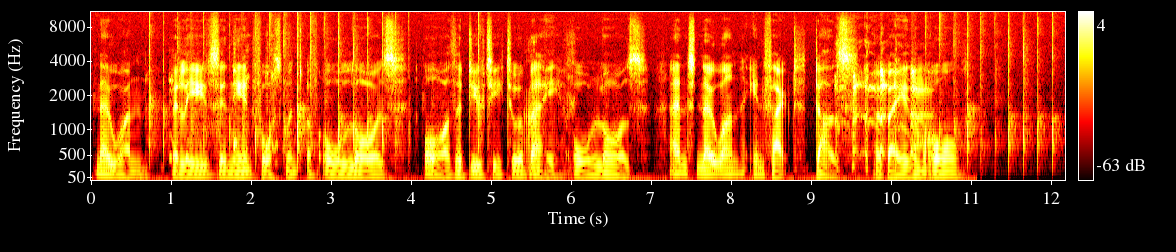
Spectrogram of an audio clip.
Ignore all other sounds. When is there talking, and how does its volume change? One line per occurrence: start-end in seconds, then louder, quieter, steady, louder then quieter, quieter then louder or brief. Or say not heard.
0.0-11.1 steady.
